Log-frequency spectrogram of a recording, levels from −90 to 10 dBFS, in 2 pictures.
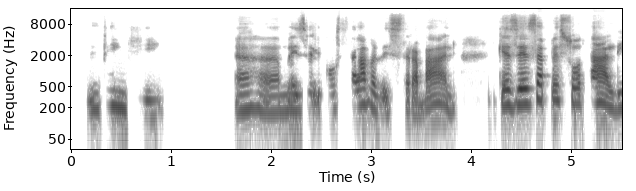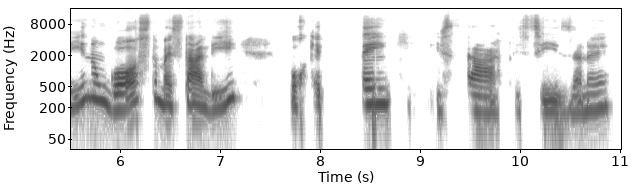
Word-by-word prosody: Entendi. 220 +8 -7 0.7
Aham, 180 -2 -1
mas 175 0 -2
ele - - -5
gostava 210 +4 +1
desse - - -5
trabalho? - - +1 0.3
Porque 275 - -2
às 220 0 +3
vezes 230 0 +7
a 280 - +8
pessoa 135 - -1
tá 125 0 +7
ali, 200 - 0
não 290 -3 0
gosta, 190 - +3
mas 245 -5 -1
tá - - +5
ali 205 +10 -1 0.5
porque - - -6 0.3
tem 235 0 +2
que 215 - -31 0.2
estar, 170 - -3
precisa, 90 -2 -7
né. 185 +3 -6
200 Hz, 135 wpm, -25 LUFS, 180-235 Hz, 0.7 s, a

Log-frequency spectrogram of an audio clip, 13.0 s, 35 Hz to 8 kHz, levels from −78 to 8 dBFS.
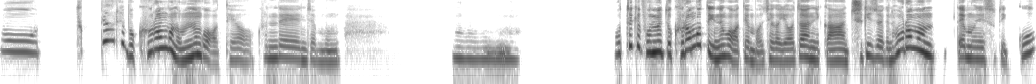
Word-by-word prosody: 뭐 285 -2 -6 0.5
특별히 290 +1 -3
뭐 220 -1 -2
그런 340 - +1
건 315 -8 +4
없는 200 +8 +3
것 195 -6 -2
같아요. 160 +3 -12
근데 195 -1 -6
인제 170 0 -9
뭐 155 -1 -9 1.4
음. 180 - -10 1.2
어떻게 400 +12 0
보면 275 -3 +7
또 245 -1 0
그런 315 - +2
것도 440 - +4
있는 205 +1 +3
것 210 - +1
같아요. 160 +4 -3
뭐 140 -2 -7
제가 170 +1 -4
여자니까 170 -2 0
주기적인 200 -5 +1
호르몬 315 - +4 0.3
때문일 190 -2 -1
수도 185 +2 -6
있고 260 +8 -5
200 Hz, 265 characters per minute, -24 LUFS, 170-275 Hz, 1.4 s, 보면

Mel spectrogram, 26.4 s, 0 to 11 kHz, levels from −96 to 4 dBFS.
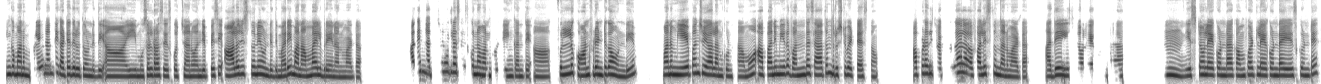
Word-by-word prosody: ఇంకా 280 +1 +3
మన 260 -1 +5 0.2
బ్రైన్ 265 +5 -4
అంత 300 0 -6
ఇంక 275 - +1
అటే 265 +2 0
తిరుగుతూ 240 -2 +1
ఉండుద్ది! 210 -1 -2
ఆహ్, 215 0 +1
ఈ - - 0 0.2
ముసలి 235 +3 -1
డ్రెస్ 235 0 -1
ఎసుకొచ్చాను 215 0 -4
అని 210 0 0
చెప్పేసి 235 +5 -3 0.2
ఆలోచిస్తూనే 275 +2 +2
ఉండుద్ది. 215 -3 -1
మరీ 255 +6 +2
మన 240 -2 +3
అమ్మాయిల 250 +2 +3
బ్రెయిన్ 205 -2 -1
అనమాట. 190 0 -5 1.2
అదే 345 +8 -3
నచ్చిన 365 +7 -5
డ్రెస్ 340 -1 0
ఎసుకున్నామనుకోండి 270 - -1
ఇంకంతే 215 0 -3 0.2
ఆహ్, 200 0 -3 0.2
ఫుల్ 275 +4 +4
కాన్ఫిడెంట్‌గా 265 +2 +3
ఉండి 205 +3 -1 0.7
మనం 265 0 +5 0.2
ఏ - - +7
పని 315 0 +1
చేయాలనుకుంటున్నామో 225 -5 0 0.2
ఆ - - +5
పని 255 +1 +4
మీద 280 +2 +1
100% 255 +3 +1
దృష్టి 255 +2 -3
పెట్టేస్తాం! 215 -3 -3 0.8
అప్పుడది 300 +3 -1
చక్కగా 270 +6 -4 0.4
ఫలిస్తుందనమాట. 245 -7 0 0.6
అదే 230 +5 +2 0.2
ఇష్టం 245 +1 -9
లేకుండా 225 -1 -9 1.0
హ్మ్. 250 -3 +3 0.2
ఇష్టం 265 +3 -2
లేకుండా 245 -1 +1 0.2
కంఫర్ట్ 240 +2 -2
లేకుండా 240 0 +1 0.2
ఎసుకుంటే 240 +2 -3
245 Hz, 120 wpm, -22 LUFS, 215-270 Hz, 1.2 s, ఏ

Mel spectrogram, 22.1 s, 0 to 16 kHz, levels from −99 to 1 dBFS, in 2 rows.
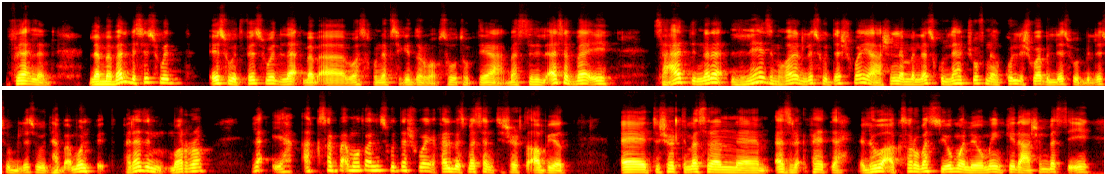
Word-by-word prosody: فعلًا. 115 0 +1 0.4
لمّا 105 +1 +5
بالبس 170 - +3
أسود، 165 -4 0 0.3
أسود 135 -6 +3
في 135 - 0
أسود 135 -4 0
لأ، 115 +3 +2
بابقى 80 -3 +1
واثق 90 +1 -5
من 85 - -4
نفسي 95 0 -5
جدًا 95 -1 -3
ومبسوط 90 +5 -6
وبتاع، 90 -2 -2
بس 90 +1 -6
للأسف 100 -3 +2
بقي 130 +5 +4
إيه، 125 -1 0 0.4
ساعات 180 -4 +1
إن 115 +1 0
أنا 175 +5 +3
لازم 125 - -1
أغيّر 160 +9 +1
الأسود 145 -5 -3
ده 140 - -2
شوية 155 +2 -1
عشان 125 - -1
لمّا 105 -4 +1
الناس 125 +9 -1
كلها 130 +2 -1
تشوفنا 145 -6 -3
كل 120 +4 -2
شوية 120 +5 0
بالأسود، 105 +3 -3
بالأسود، 105 -3 -5
بالأسود، 100 0 -4
هابقى 95 - -3
ملفت. 145 +3 0
فلازم 160 -3 +1
مرة 145 +7 0 0.4
لأ، - - -5
يع 120 +1 -5
أكسر 180 - -4
بقى 170 - -2
موضوع 175 +2 +1
الأسود 180 -2 -1
ده 175 - -1
شوية، 160 -3 -3
فألبس 130 -1 0
مثلًا 120 -3 -1
تيشيرت - - -5
أبيض، - - +2 0.6
آآ، 110 0 +9
تيشيرت 130 +1 -2
مثلًا 105 -6 +2
أزرق 105 -2 0
فاتح 110 -1 -4
اللي 95 - -1
هو 145 +3 +7
أكسره 140 -1 0
بس 140 +1 0
يوم 125 +2 +2
والّا 105 -4 +3
يومين 105 +5 +2
كده 115 -6 +2
عشان 90 +6 -3
بس 120 0 -3
إيه، 110 -1 -1
120 Hz, 190 wpm, -24 LUFS, 100-145 Hz, 0.6 s, آآ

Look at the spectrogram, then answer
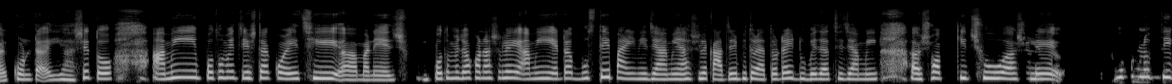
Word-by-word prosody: কোনটা 230 -2 0
ই - - -4
আসে? 215 +9 -1
তো 265 - +4 0.6
আমি 280 +5 +3 0.3
১ম 295 +1 0
এ - - -4
চেষ্টা 290 +1 +1
করেছি 270 +1 +2 0.3
আ - - +1 0.2
মানে 210 0 -1 0.2
সু - - -11 0.3
১ম 270 +2 +1
এ - - +1
যখন 295 0 0
আসলে 295 +1 -1 0.2
আমি 265 +2 -1 0.2
এটা 280 +2 -1
বুঝতেই 335 +5 +1
পারিনি 255 -2 -1
যে 250 - +3
আমি 245 - -1
আসলে 265 +1 0
কাজের 235 +3 +1
ভিতর 270 -1 +1
এতটাই 255 +4 0
ডুবে 245 -1 +1
যাচ্ছি 245 +2 -2
যে - - +3
আমি 240 0 -2 0.4
আ - - +6
সবকিছু 290 0 0 0.3
আসলে 255 -1 -1 0.7
ত - - -8
উপলব্ধিই 345 -2 -1
270 Hz, 180 wpm, -23 LUFS, 250-295 Hz, 0.7 s, আ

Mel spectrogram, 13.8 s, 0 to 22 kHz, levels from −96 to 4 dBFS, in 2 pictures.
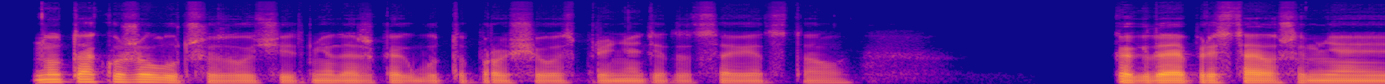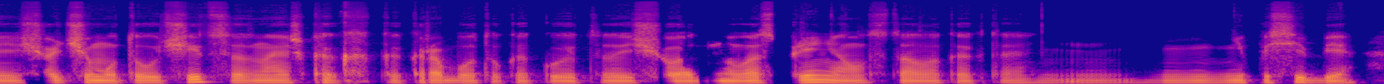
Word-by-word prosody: Ну, 115 +2 +5
так 120 +1 +3
уже 115 0 +5
лучше 100 -5 +3
звучит. 85 +1 -3
Мне 90 - 0
даже 85 -1 -2
как 85 -1 -2
будто 85 +1 -6
проще 85 -1 -2
воспринять 85 0 -3
этот 85 -1 -6
совет 85 -1 -3
стало. 85 +1 -10 1.3
Когда 90 0 +8
я 90 - +9
представил, 95 -1 +4
что 90 +2 -3
мне 85 -1 +1
ещё 90 +2 -3
чему-то 90 0 +1
учиться, 95 +3 0
знаешь, 85 +1 -1
как - - -4
как - - -9
работу 85 -3 -1
какую-то 80 0 -5
ещё 80 0 -2
одну 80 +1 -1
воспринял, 85 +1 +1
стало 80 -1 -3
как-то 80 +1 -8
нь 85 0 -11 0.5
не 95 - 0
по - - -6
себе. 85 -4 -1
85 Hz, 155 wpm, -27 LUFS, 85-90 Hz, 1.3 s, я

